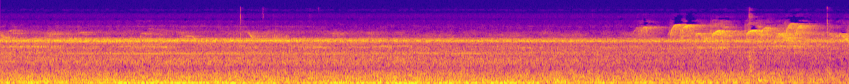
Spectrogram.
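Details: Spring cicadas droning together in a backyard as RunRun the Great Pyrenees dozes off; the high continuous hum stays level, with short chirping bursts near the end and a low rumble underneath.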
